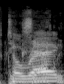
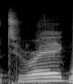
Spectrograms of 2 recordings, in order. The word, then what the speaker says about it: Touareg: And the Atlas arrives, and the Touareg goes away. Touareg. – Exactly. The Touareg.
